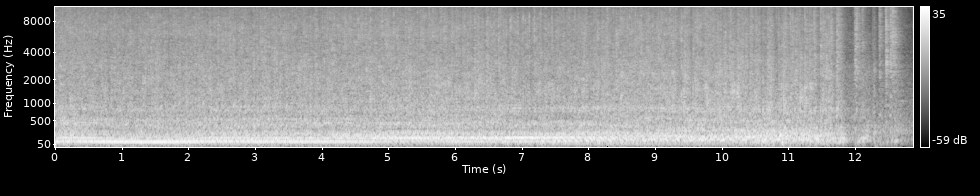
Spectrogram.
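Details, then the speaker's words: Nitrous small-block Chevy V8 project car, first start after build: loud lumpy idle with deep uneven loping burble, running rich; fuel pressure too high, needs turning down. "maybe we gotta turn that fuel pressure down a little bit"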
